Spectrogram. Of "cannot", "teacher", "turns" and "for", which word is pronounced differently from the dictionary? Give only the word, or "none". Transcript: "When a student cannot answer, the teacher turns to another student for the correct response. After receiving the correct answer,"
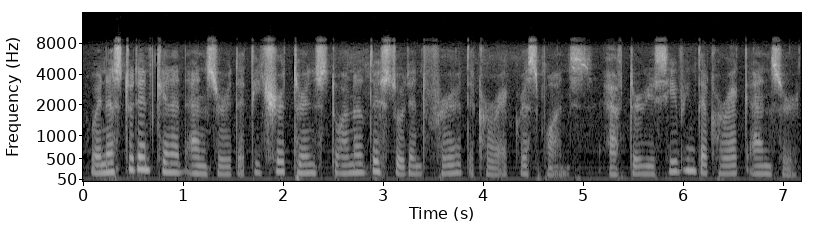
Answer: turns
